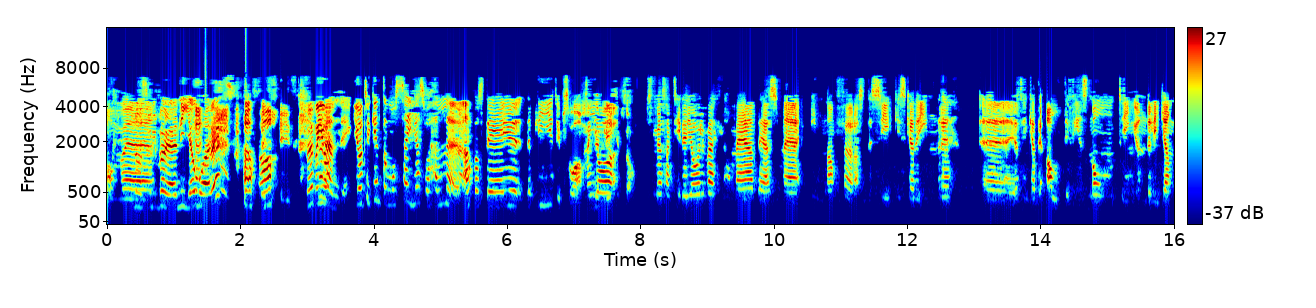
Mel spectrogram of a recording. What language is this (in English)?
Swedish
